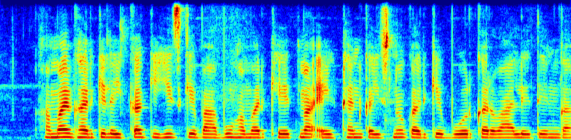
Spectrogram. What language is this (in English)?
Chhattisgarhi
